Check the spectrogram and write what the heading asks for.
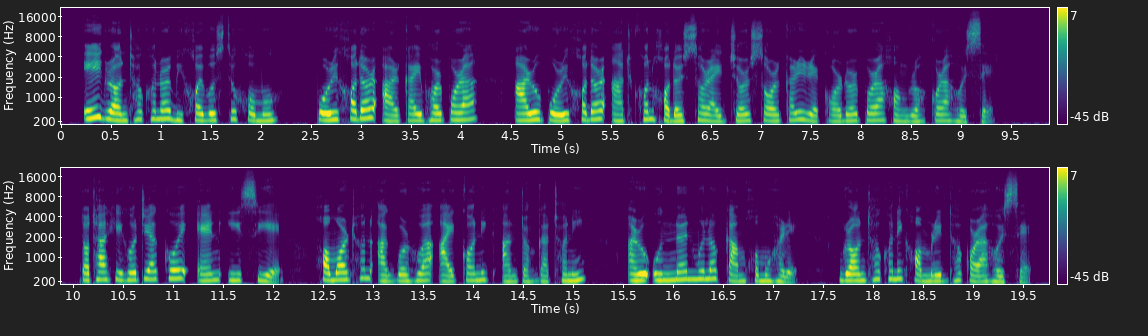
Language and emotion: Assamese, neutral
